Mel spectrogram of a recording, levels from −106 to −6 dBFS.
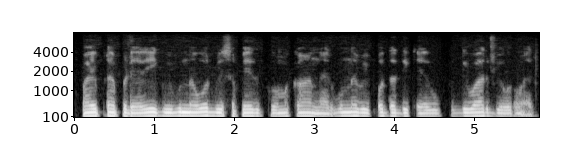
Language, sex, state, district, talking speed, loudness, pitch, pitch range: Rajasthani, male, Rajasthan, Nagaur, 135 wpm, -17 LUFS, 120 Hz, 110-125 Hz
